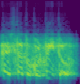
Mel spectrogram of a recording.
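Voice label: Italian aircraft destroyed mood high, speech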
